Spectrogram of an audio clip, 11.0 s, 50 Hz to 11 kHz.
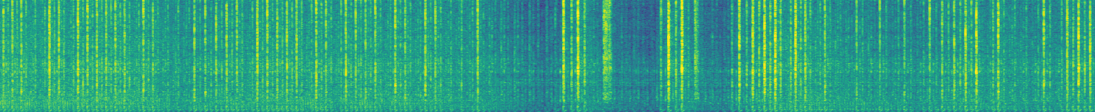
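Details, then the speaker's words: Praga B2 aero engine, last ran 1939, rebuilt and run on a Vauxhall test rig with homemade propeller: loping, uneven beats that sag and slow mid-clip then pick up while idle mixture is adjusted, running slower and vibrating more. "Right at the end there, I was adjusting the idle mixture. That's why it was running much slower and probably vibrating a bit more."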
